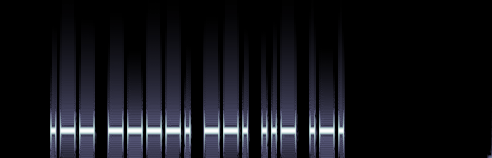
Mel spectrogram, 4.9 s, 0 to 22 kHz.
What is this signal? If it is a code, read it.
Morse code, heard as a keyed tone, about 33 wpm, 700 Hz. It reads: W9GUR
